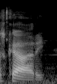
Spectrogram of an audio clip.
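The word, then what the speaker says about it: Skaarj: Scari. Si pronuncia Scari.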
